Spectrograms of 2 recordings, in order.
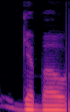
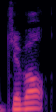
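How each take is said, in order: First: The name ends with an 'oh' sound. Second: The name ends with an 'alt' sound. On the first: The speaker calls it right. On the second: The speaker calls it wrong. "I think we've been pronouncing it G- Gibalt"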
